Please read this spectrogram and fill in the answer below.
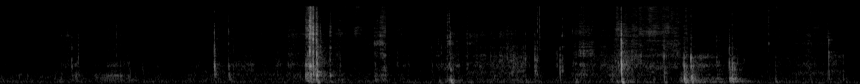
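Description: Cardboard carton being opened by hand: a sharp tear about three seconds in as the sealed top flap is pulled open, then scraping and rustling of paperboard as the plastic tube is drawn out of the box.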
